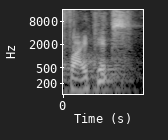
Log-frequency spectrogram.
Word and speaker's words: FCITX: So if you see this FCITX is pronounced as FITX, and the IBUS, these two are input method, so you need this to input things.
